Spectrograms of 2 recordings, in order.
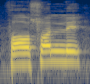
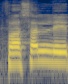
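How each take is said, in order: First: The s sound is thick, with the tongue raised. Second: The s sound is thin, with the tongue lowered. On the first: The speaker calls it right. "स्वाद मोटा करके पढ़ा जाएगा" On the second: The speaker calls it wrong. "आवाज़ को बारीक नहीं करना"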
